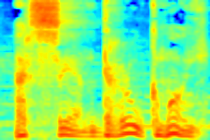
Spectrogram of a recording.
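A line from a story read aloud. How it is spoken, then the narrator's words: Exclaiming. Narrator (Russian): воскликнул он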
